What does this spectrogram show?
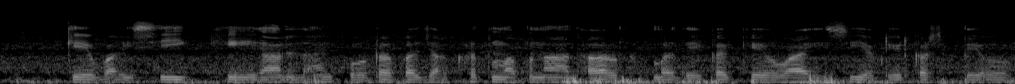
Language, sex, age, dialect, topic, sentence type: Hindi, male, 25-30, Kanauji Braj Bhasha, banking, statement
